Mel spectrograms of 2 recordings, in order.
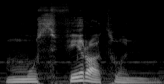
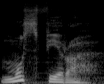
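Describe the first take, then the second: First: The word ends with a full 'tun' sound. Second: The word ends with a soft h sound. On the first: The reader continues past this word. "If I continue reading a sentence, this will read musfiratun" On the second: The reader stops at this word. "if I stop at the word ... I read it with a ha"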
